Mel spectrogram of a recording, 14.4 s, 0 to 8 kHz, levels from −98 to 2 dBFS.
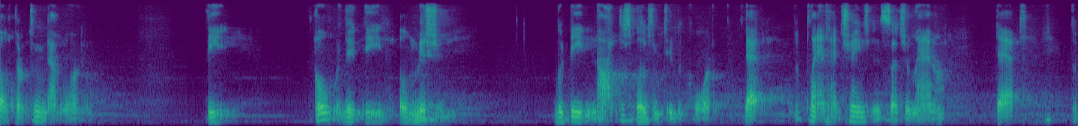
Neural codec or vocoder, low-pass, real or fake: autoencoder, 22.05 kHz, a latent of 192 numbers a frame, VITS, trained on one speaker; 7.2 kHz; fake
